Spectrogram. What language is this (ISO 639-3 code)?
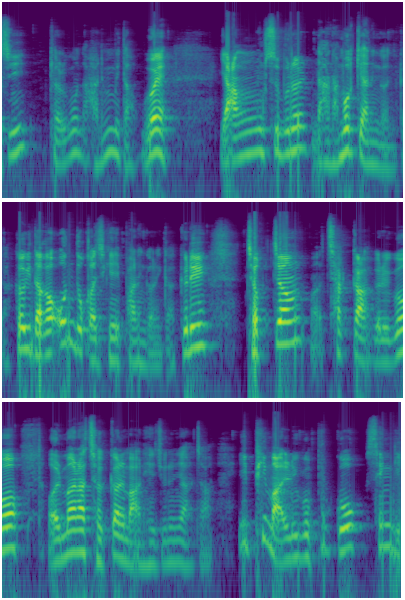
kor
